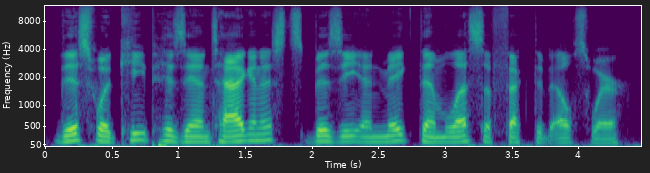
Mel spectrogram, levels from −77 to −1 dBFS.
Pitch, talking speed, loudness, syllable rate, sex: 125 Hz, 160 wpm, -22 LUFS, 5.2 syllables/s, male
